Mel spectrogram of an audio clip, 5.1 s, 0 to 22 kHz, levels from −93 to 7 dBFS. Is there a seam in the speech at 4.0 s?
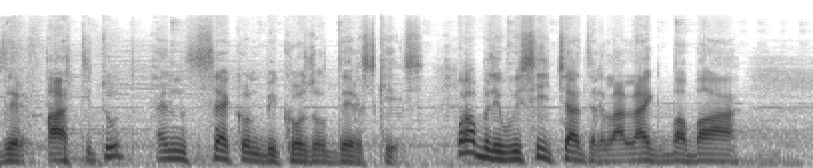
no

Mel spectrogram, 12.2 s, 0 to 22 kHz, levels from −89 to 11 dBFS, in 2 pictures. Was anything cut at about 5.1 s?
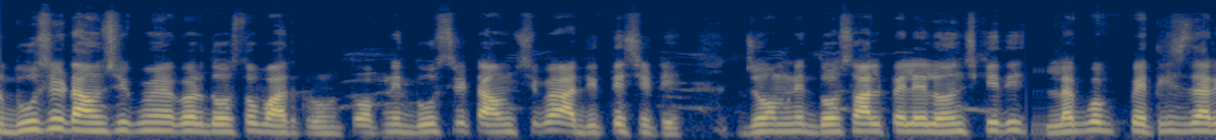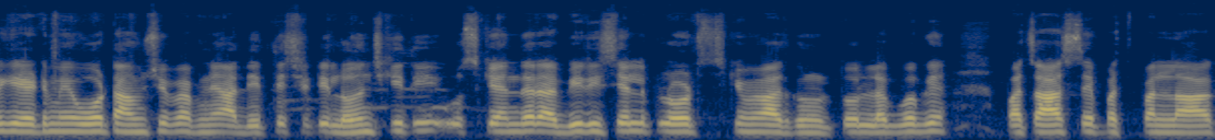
no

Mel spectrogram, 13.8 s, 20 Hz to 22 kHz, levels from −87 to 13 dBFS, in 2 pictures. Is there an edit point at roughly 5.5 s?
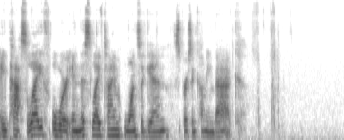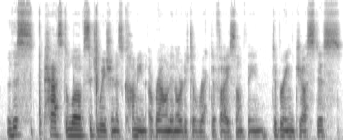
yes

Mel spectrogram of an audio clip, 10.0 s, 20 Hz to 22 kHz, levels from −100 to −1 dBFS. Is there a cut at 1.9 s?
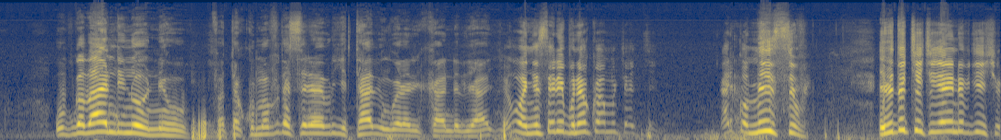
yes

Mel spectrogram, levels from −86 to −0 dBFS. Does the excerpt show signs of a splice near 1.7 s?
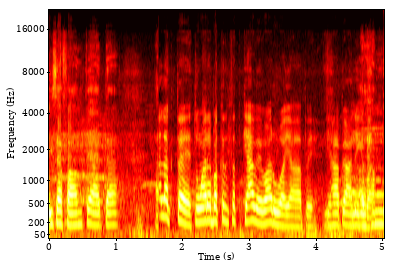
yes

